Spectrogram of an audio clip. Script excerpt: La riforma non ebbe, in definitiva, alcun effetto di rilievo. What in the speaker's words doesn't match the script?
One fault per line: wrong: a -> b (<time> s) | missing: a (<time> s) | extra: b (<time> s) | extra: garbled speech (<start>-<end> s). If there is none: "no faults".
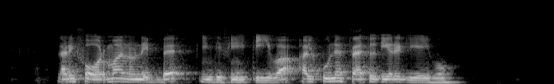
no faults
